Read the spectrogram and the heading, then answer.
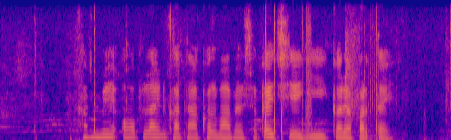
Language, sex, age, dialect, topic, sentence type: Maithili, female, 25-30, Angika, banking, question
